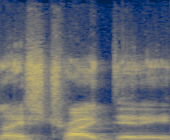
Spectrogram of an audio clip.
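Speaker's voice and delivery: ordinary talk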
